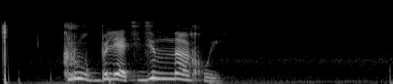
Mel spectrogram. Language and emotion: Russian, angry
